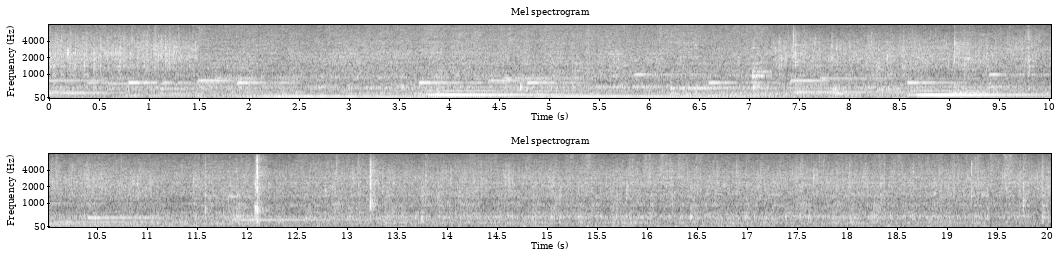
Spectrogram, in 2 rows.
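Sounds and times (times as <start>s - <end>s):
food sizzling in a pot: 0.0s - 20.0s.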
